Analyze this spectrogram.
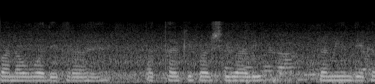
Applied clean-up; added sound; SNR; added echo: none; none; none; none.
